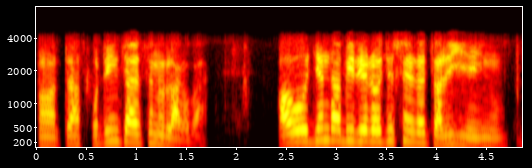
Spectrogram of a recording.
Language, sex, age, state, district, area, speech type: Odia, male, 45-60, Odisha, Nuapada, urban, conversation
